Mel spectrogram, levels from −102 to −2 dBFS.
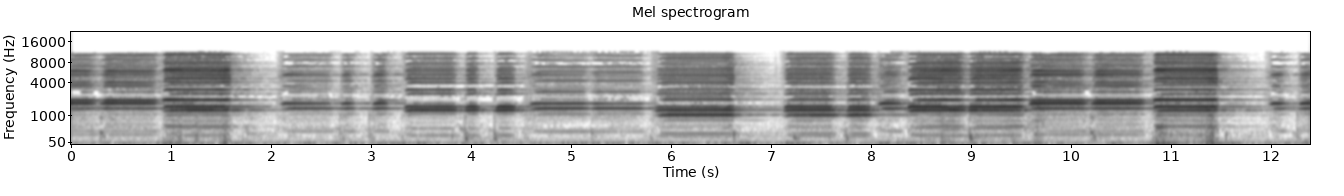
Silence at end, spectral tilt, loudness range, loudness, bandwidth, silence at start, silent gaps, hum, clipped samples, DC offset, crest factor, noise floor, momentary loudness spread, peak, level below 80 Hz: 0 s; 5 dB/octave; 9 LU; -16 LUFS; 11.5 kHz; 0 s; none; none; under 0.1%; under 0.1%; 16 dB; -41 dBFS; 15 LU; -2 dBFS; -62 dBFS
